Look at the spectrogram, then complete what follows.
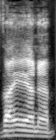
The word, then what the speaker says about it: Vienna: Vienna, Ohio, and it is pronounced Vienna in Ohio because we're from Ohio.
